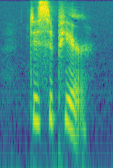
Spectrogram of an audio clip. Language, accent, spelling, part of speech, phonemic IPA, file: English, US, disappear, verb, /dɪsəˈpɪɹ/, En-us-disappear.ogg
- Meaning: 1. To vanish 2. To go missing; to become a missing person 3. To go away; to become lost 4. To make vanish; especially, to abduct or murder for political reasons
